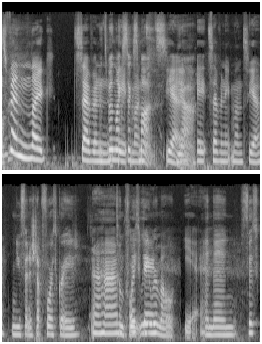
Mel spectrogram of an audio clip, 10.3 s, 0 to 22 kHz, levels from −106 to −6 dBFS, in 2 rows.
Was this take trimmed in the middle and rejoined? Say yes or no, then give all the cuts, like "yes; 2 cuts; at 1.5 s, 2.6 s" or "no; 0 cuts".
yes; 1 cut; at 8.7 s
